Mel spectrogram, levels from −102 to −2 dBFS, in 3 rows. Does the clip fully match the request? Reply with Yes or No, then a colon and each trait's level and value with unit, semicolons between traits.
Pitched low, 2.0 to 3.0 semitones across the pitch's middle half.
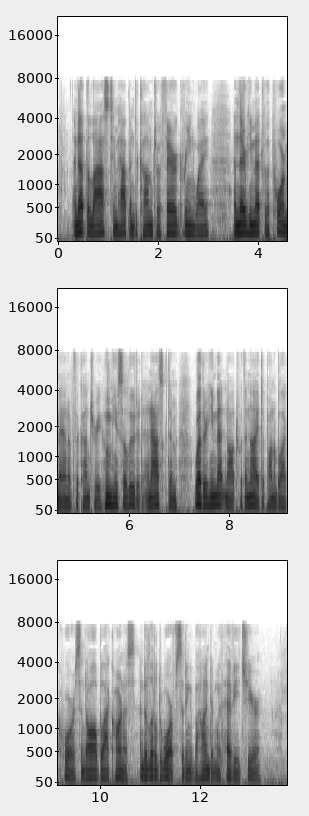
Yes: low, 105 Hz; average, 2.7 semitones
